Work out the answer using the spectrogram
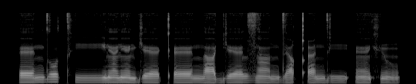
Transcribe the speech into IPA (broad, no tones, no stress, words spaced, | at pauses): ɛndo tʰiːɾʲã ɾʲɛ̃ɡʲɛːkʼɛː naɡʲɛːlzã ndɛqʼindiː ʔɛ̃xʲũ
